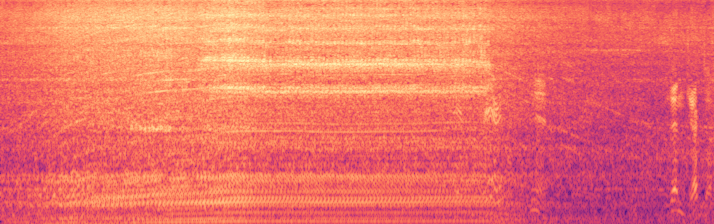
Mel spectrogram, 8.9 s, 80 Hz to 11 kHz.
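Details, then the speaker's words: LS1 V8 Holden Adventra at idle, belts removed: a light regular tick of about 3–4 per second after a blip, heard from one bank only. The owner suspects the injectors; the cause is unconfirmed. "okay plenty of herd injectors made that noise but that's kind of where the sound's coming from"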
